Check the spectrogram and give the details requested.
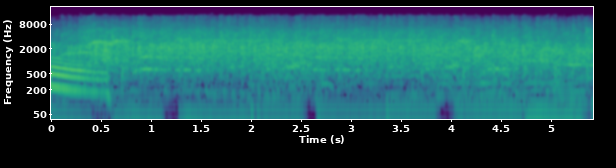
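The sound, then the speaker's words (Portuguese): An audience claps steadily for several seconds for a guest being introduced, a dense, sustained round of applause, with a brief vocal tone fading at the start. “Palmas para”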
